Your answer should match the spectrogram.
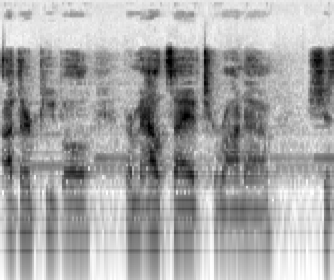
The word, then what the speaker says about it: Toronto: people from outside of Toronto should say I mean my Southern disposition makes me want to say Toronto without the T Toronto um but I can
